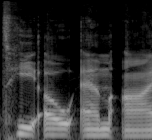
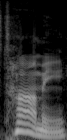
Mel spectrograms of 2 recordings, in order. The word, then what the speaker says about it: Tomi: so if for clarification her name is spelled t om I it's like people would think that's oh it's Tommy no it's Tomi or when she said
